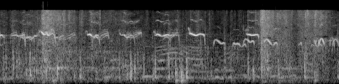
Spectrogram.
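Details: Duckling in a pond giving high, thin peeps with wavering pitch, scattered across the moment amid splashing, flapping and broad rustling noise.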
